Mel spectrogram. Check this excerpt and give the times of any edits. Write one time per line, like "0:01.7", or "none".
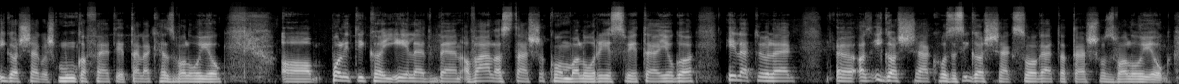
0:02.8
